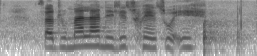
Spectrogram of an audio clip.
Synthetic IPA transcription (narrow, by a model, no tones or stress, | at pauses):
sadumalanɪlɪt͡sʰwɛt͡sʼɔʔɪ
